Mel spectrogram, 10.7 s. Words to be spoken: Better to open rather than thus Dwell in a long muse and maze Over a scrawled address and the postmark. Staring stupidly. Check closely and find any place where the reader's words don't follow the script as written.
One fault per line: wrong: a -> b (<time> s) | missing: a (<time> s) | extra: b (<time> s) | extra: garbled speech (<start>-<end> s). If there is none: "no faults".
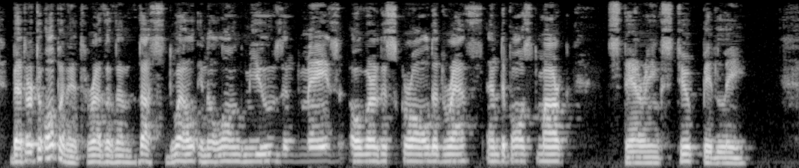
extra: it (0.9 s)
wrong: a -> the (5.0 s)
